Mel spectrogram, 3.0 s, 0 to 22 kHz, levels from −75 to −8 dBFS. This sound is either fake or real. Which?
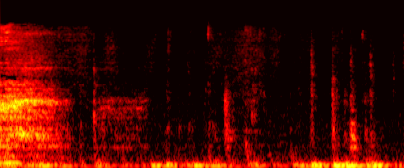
fake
